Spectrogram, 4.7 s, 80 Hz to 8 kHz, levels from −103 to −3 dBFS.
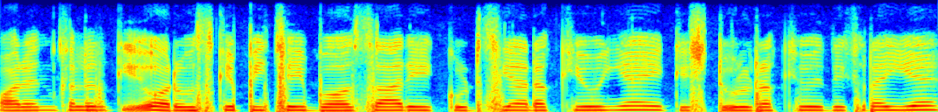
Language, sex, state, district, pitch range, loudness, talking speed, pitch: Hindi, female, Bihar, Saran, 230-245 Hz, -16 LUFS, 255 wpm, 235 Hz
